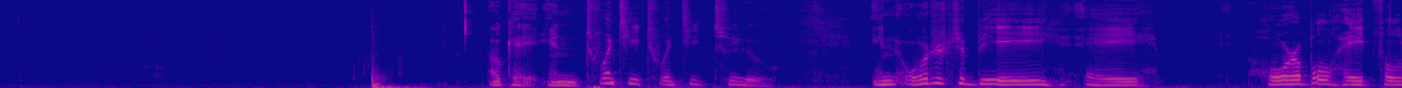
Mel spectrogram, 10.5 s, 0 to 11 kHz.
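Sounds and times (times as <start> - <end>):
person sipping a drink: 0.2 - 1.9
speech: 3.7 - 8.7, 9.5 - 10.5.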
